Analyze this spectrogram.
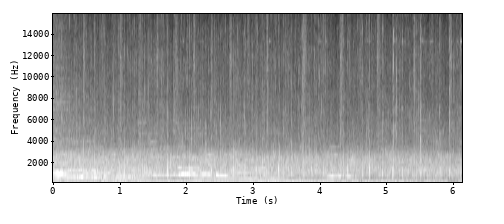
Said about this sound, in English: Come on, can you give the Lord a hand of praise?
